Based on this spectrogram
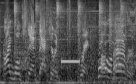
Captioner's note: beep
